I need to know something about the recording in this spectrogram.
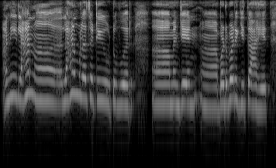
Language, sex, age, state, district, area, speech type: Marathi, female, 30-45, Maharashtra, Osmanabad, rural, spontaneous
